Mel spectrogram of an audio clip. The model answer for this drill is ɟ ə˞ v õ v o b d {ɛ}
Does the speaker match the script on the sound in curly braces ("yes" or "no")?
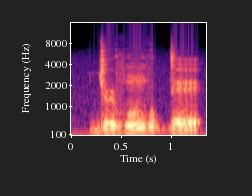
yes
